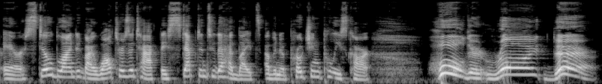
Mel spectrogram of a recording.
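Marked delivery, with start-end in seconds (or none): 5.7-8.0 loud, slow, higher order; commanding policeman. A narrator's reading. Policeman halting the burglars, loud and slow. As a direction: stop them in their tracks. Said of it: "said the policeman".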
